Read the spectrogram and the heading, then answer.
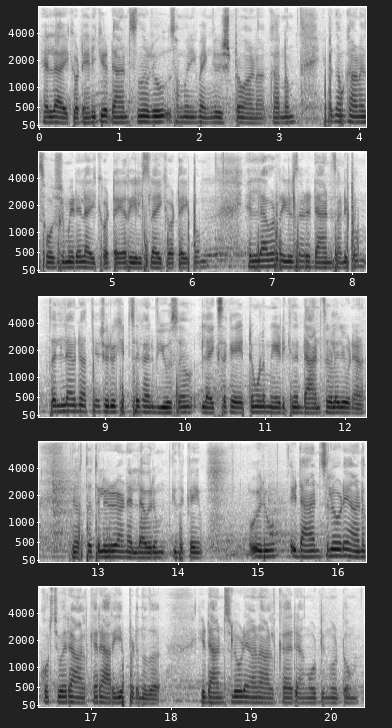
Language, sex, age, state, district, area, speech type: Malayalam, male, 18-30, Kerala, Idukki, rural, spontaneous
